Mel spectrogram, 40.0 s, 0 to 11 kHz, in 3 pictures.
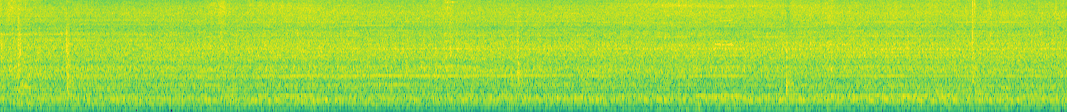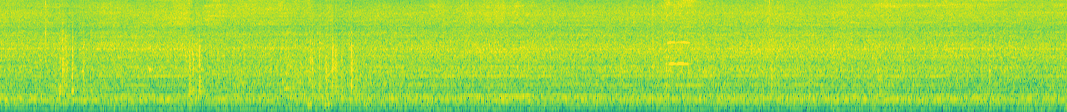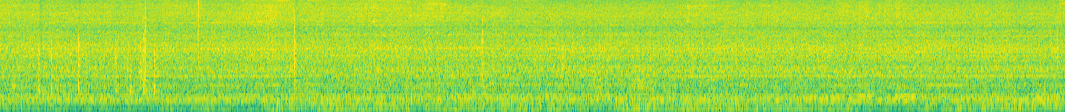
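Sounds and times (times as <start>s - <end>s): diesel engine running: 0.0s - 39.9s
deep rumble: 29.9s - 37.4s.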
